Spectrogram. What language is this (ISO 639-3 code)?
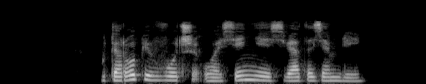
bel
